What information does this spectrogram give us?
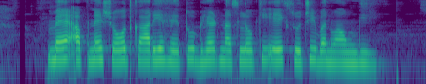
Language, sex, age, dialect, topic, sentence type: Hindi, female, 60-100, Hindustani Malvi Khadi Boli, agriculture, statement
